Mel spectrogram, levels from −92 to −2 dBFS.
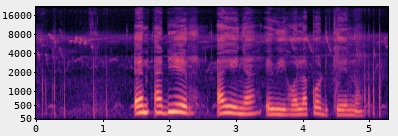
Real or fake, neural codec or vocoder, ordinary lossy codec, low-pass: fake; vocoder, 44.1 kHz, 128 mel bands every 256 samples, BigVGAN v2; none; none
